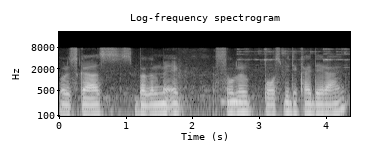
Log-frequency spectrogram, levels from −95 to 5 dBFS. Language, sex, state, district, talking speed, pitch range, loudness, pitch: Hindi, male, Arunachal Pradesh, Papum Pare, 150 wpm, 100-110 Hz, -17 LUFS, 105 Hz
